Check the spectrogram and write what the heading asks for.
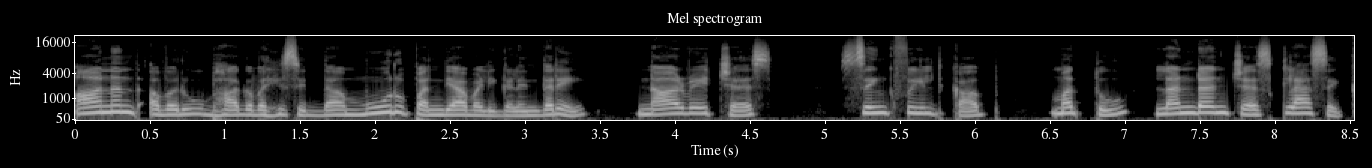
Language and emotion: Kannada, neutral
